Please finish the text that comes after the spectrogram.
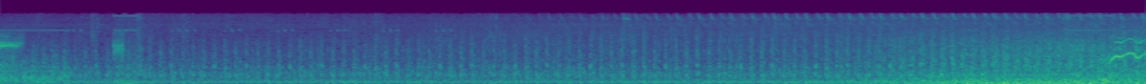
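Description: Helicopter approaching a landing zone in Metal Gear Solid V: The Phantom Pain, a steady rotor thump and drone that holds near-constant, then swells louder as it draws closer.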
